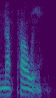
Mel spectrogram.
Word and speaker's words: Naftali: N as Nancy, A, F as Father, T as Tom, A-L-I. – Okay, Naftali.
